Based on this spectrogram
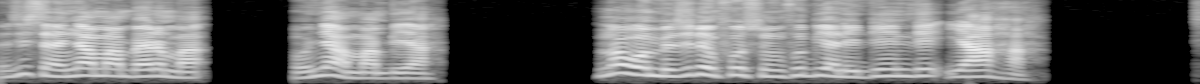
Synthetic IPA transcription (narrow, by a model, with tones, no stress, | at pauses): ẽ˨s̬i˦sɛ̃˨˦ɲã˦˨mːã˦bɛ˨ɾɪ˦mã˨ | ɔ˨ɲã˦˨mã˦bɪ˦a˦ | nã˦wɔ̃˨m̩˨me˨zi˦ɾɪ̃˦m̩˨fʊ˦sũ˨m̩˨fʊ˦bi˦a˨nɪ̃˨dɪ̃˦n˦dɪ˦jɛ˦a˦ɦa˨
